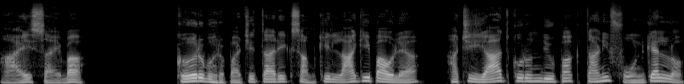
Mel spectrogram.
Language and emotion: Goan Konkani, sad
